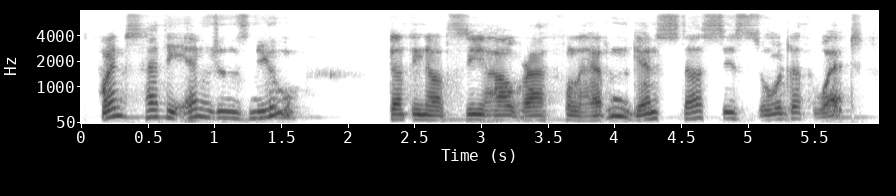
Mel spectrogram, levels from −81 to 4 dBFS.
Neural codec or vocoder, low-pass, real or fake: codec, 32 kHz, 1.9 kbps, SNAC; 7.2 kHz; fake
